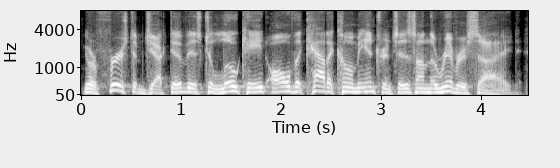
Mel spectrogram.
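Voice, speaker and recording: A man's voice: medium pitch, very animated, moderate pace, no echo, clean studio sound. A man playing a stern, businesslike spy commander giving video game mission briefings in an authoritative, matter-of-fact way. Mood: grave, informative.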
